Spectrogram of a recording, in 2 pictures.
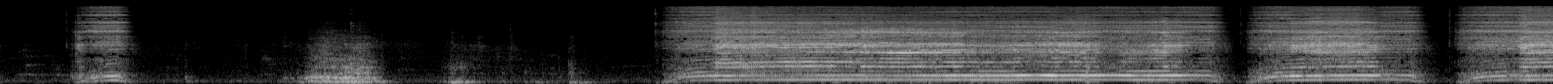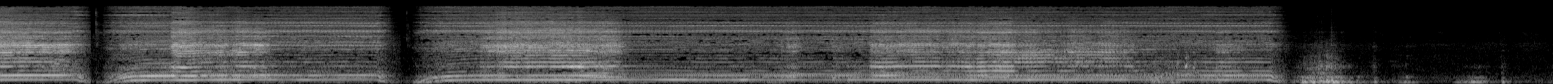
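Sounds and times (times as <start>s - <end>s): electric motor whining: 6.6s - 28.6s.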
